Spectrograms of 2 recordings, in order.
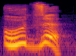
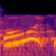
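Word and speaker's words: Łódź: Κανονικά είναι λάμδα με γραμμή στη μέση, το οποίο προφέρεται U. Άρα η ομάδα λέγεται UDS. Όσο παράξενο και άσο ακούγεται. – UDS. Μισό Ούτς, λεπτό. Γιατί, η πόλη είναι Ούτζ.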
